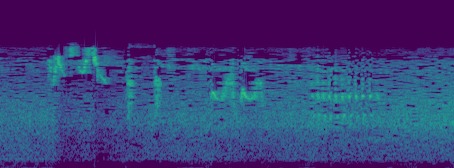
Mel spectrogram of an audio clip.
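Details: Thrasher singing: sharp high notes and slurs, then a short rapid trill of evenly spaced notes, over a steady background hiss.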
